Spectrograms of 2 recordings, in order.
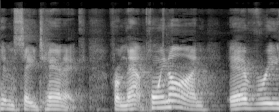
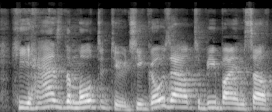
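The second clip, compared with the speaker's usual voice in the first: ordinary talk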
